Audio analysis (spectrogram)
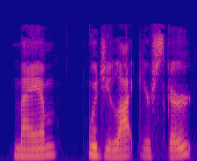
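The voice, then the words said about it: Imitated heavy Southern accent. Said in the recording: “terrible Southern accent... huge Southern accent”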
